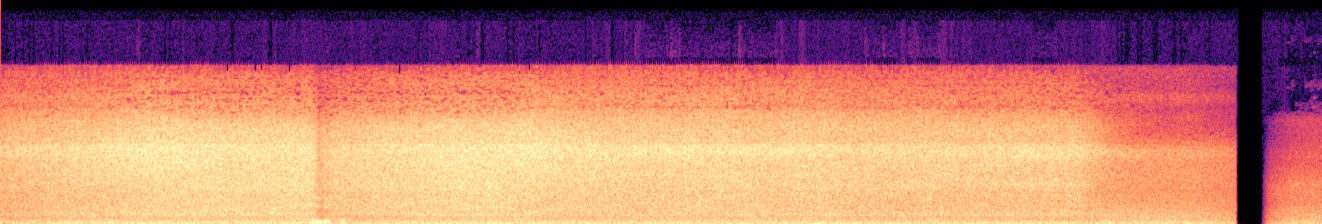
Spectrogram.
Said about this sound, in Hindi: ये बहुत मशहूर झरना है।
